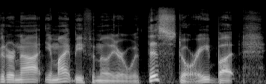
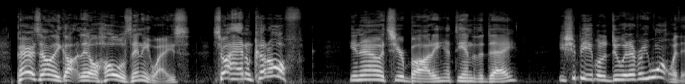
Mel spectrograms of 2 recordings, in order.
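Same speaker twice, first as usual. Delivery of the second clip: put-on Bristol accent, pitched up; 9 semitones higher, 3 dB louder than usual. Quoting a man from Bristol, UK, to the others, in an attempted Bristol accent. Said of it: "I'm going to try to do this in a Bristol accent".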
